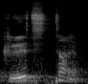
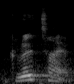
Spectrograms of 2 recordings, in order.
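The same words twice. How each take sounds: First: Each t sound is pronounced separately. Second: The two t sounds merge into one. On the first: The speaker calls it wrong. "not necessarily create time. No, you don't need to you know, struggle to pronounce that" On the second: The speaker calls it right. "merging the two together, you will say create time"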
